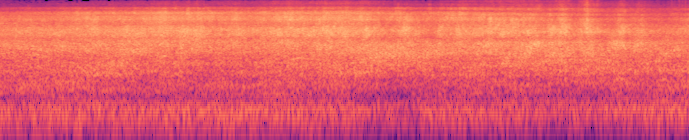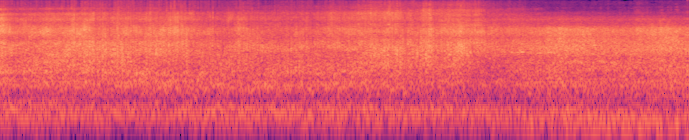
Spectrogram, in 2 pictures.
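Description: Jet noise from several BAe Hawk trainers' Rolls-Royce Turbomeca Adour turbofans at high power on the takeoff roll: a loud, steady rush with a heavy low rumble. It grows a little louder near the end.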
